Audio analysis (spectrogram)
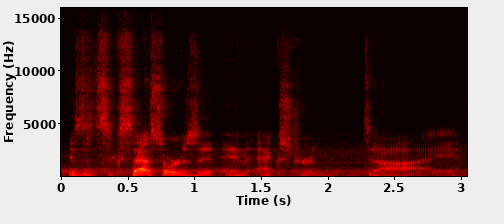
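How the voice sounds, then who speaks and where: A man's voice: medium pitch, huge pitch swings, a little slow, creaky, noisy background. Chatty man running a tabletop game. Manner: loose and chatty, full of "like" and "um" fillers. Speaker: game master.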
